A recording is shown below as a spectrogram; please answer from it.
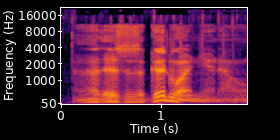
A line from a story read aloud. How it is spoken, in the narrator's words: he rasped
